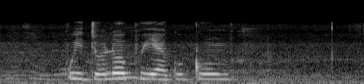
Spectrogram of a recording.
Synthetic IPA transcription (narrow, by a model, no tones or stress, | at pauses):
kʼwid̥ʱɔlob̥ʰʱujakʼuǃuːmbʱɔ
